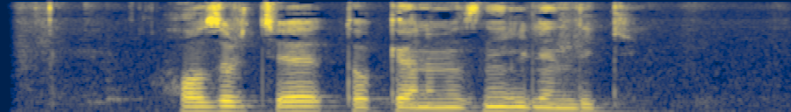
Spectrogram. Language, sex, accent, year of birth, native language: Uzbek, male, Buxoro, 2002, Uzbek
